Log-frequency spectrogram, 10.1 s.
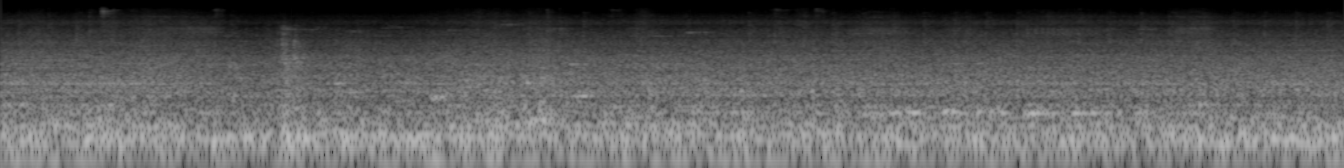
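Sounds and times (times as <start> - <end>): train wheels rumbling on track: 0.0 - 10.0.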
